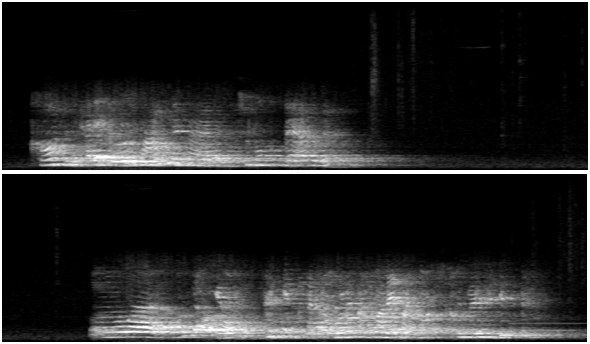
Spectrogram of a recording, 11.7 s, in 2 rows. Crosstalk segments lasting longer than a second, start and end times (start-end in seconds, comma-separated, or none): 0.7-2.2, 7.9-10.0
